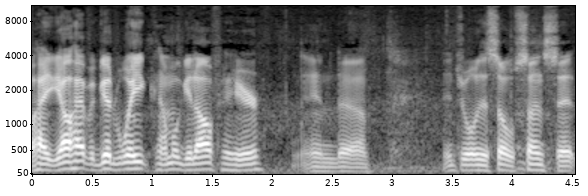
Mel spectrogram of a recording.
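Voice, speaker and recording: A man with a Texas accent and a relaxed tone. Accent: Texas drawl. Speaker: rural vlogger. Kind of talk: casual live stream chat. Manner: relaxed, folksy.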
